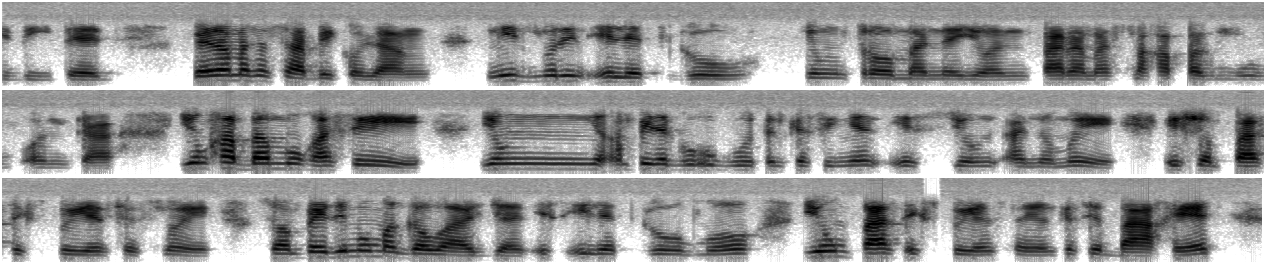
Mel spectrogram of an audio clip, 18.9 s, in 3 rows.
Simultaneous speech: No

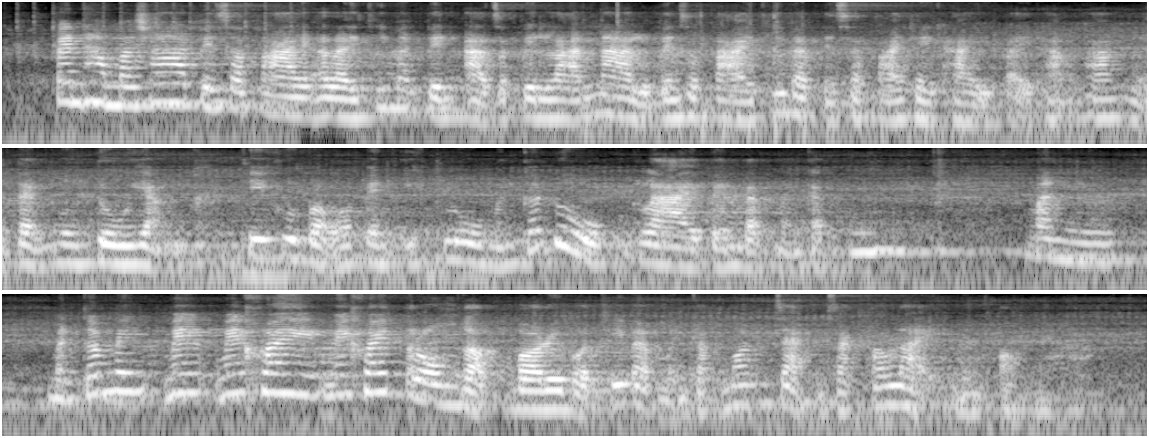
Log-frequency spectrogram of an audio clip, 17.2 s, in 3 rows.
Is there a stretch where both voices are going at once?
No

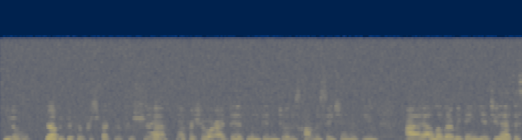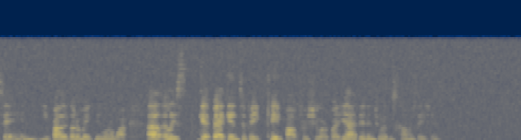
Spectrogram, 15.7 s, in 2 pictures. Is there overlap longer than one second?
No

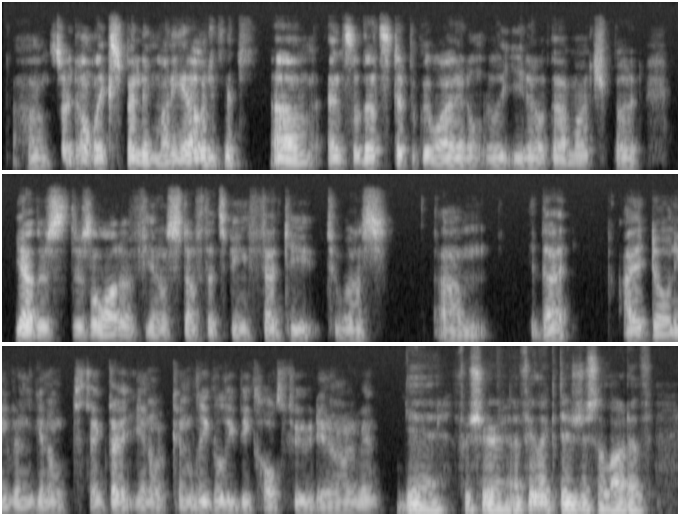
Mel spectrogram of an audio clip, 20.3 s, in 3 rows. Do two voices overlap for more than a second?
No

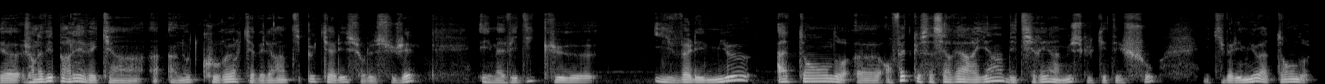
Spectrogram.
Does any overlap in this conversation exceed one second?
No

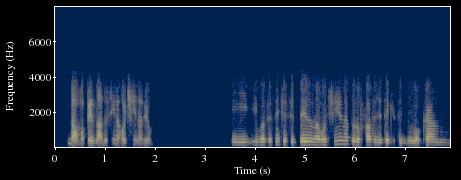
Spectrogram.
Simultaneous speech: No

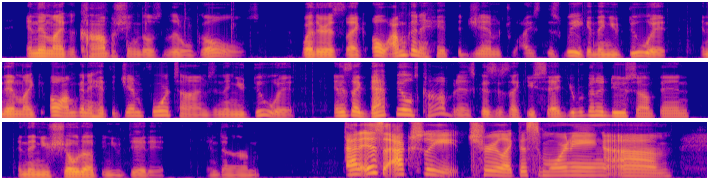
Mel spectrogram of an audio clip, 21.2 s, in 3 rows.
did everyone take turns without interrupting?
Yes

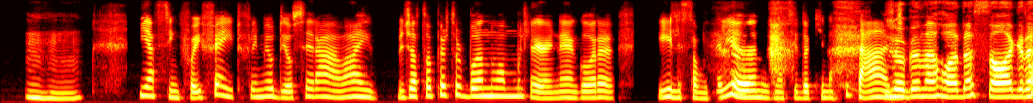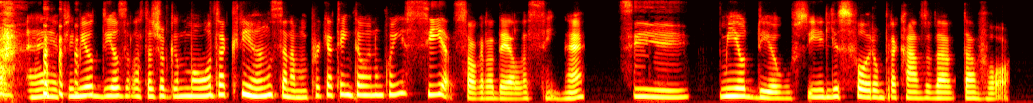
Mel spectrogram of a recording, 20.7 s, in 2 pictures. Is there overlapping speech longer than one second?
No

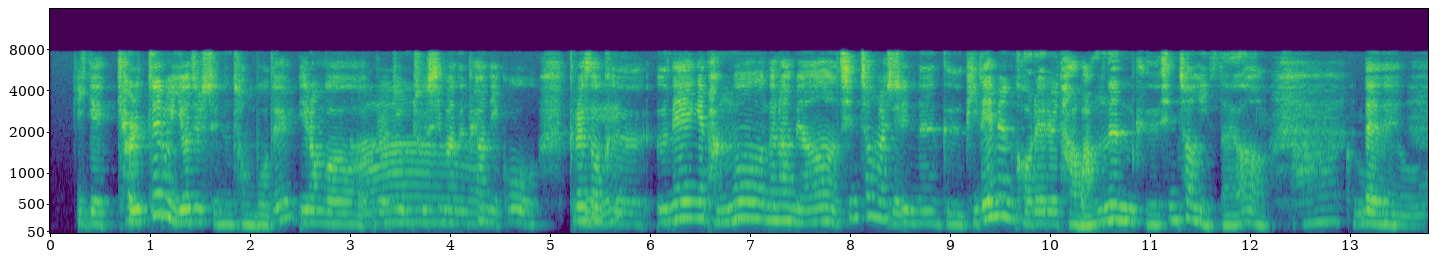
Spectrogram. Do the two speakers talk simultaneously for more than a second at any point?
Yes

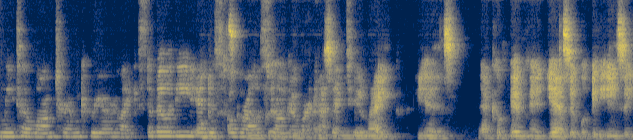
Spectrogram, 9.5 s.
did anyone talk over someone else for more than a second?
Yes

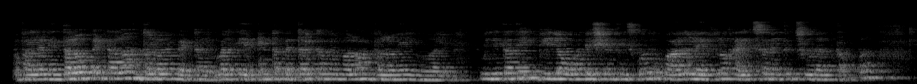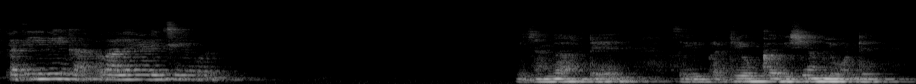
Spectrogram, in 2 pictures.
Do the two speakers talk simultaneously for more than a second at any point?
No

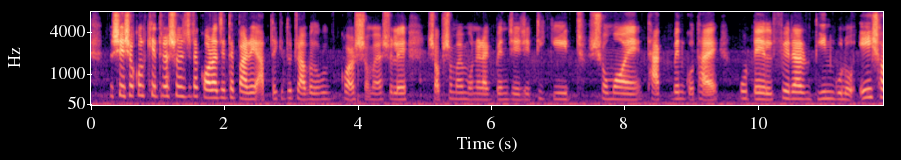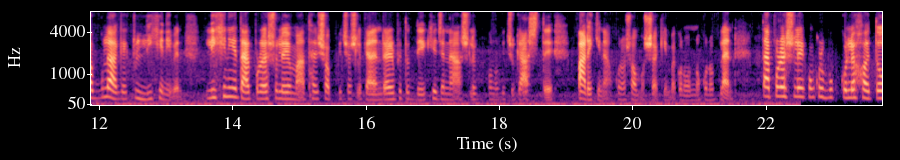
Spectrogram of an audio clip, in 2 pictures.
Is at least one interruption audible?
No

